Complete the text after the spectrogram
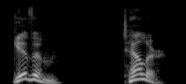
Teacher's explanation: the H gets scared and runs away leaving the vowel to connect with the verb. Give him tell her. · It saves energy. Instead of two distinct bursts of air for the H, we just have one continuous stream. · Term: disappearing H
